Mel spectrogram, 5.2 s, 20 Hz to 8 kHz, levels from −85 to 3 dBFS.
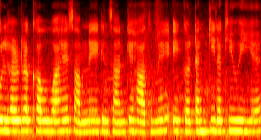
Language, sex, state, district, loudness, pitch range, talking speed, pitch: Hindi, female, Chhattisgarh, Rajnandgaon, -15 LUFS, 220-230 Hz, 170 wpm, 225 Hz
